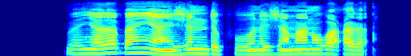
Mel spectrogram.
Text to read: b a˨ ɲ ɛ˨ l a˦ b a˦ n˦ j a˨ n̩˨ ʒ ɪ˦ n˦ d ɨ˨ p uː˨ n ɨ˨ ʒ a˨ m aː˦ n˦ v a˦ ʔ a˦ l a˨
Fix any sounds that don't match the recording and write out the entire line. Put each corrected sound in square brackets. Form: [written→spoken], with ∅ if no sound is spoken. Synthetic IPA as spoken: b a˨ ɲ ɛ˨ l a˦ b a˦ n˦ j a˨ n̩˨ ʒ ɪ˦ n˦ d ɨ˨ p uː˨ n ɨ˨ ʒ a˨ m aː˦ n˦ [v→w] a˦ ʔ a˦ l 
